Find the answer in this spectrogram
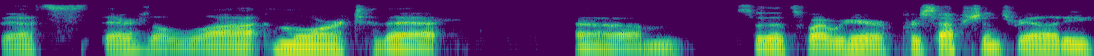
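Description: A man speaks with a Western New York accent. The sound is dry and close, with no echo. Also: medium pitch for a man, fairly even intonation. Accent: Western New York (Inland North). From Rochester, New York. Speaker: podcast host. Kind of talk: casual interview chat. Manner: fast when worked up.

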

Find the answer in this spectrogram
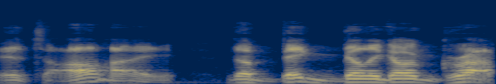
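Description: Using a put-on character voice, a man talks at a medium pitch and a fairly slow pace.

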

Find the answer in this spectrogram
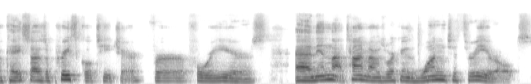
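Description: A normal speaking voice with an American accent at a moderate pace, over a quiet background. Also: man, medium pitch for a man, ordinary pitch variation. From US South, Alabama. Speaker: astrologer and herbalist. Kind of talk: interview conversation.

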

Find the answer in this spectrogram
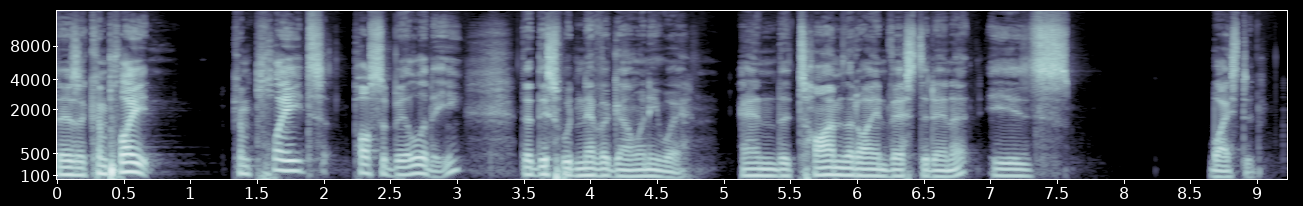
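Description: Recorded very cleanly against a silent background with dry, close sound and no echo, a man with an Australian accent speaks at a moderate pace in a fairly low pitch, with lively intonation and long, frequent pauses. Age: 40s. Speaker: author. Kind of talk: casual interview.

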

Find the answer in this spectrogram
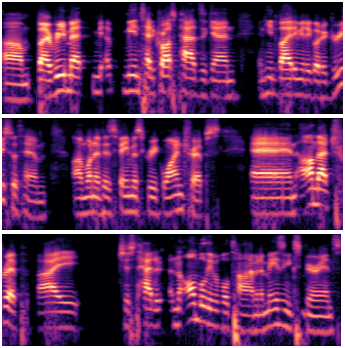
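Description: A man's normal speaking voice in an American accent, medium in pitch, with ordinary pitch variation and a moderate pace. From New York area. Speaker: restaurateur. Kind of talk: casual interview. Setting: at home, remote call.

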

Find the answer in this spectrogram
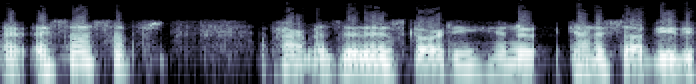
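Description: Recorded with a dry, close sound and no echo, a man with an American accent talks at a very fast pace with ordinary pitch variation. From Ireland, County Wexford. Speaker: agricultural economist, professor. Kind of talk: interview. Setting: phone call.

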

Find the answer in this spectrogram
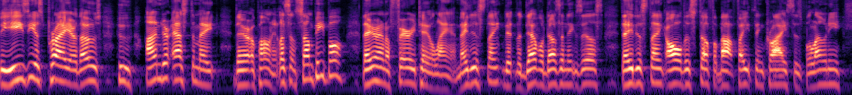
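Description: This man has a fairly high pitch and ordinary pitch variation at a moderate pace. The recording is very clean with a silent background. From South Carolina. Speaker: pastor. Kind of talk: sermon. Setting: church.

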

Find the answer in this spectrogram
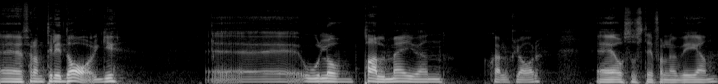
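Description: With a dark, mellow tone, a man talks at a very slow pace, his intonation fairly even and broken by long, frequent pauses. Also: medium pitch for a man. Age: 20s. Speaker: guest, traveller. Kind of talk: casual chat.

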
